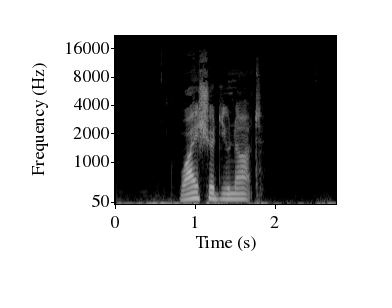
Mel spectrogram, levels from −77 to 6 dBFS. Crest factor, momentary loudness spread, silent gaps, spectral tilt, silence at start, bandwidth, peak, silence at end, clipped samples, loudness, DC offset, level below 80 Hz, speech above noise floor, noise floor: 18 dB; 16 LU; none; -5 dB/octave; 0.05 s; 15.5 kHz; -10 dBFS; 0 s; under 0.1%; -25 LUFS; under 0.1%; -52 dBFS; 33 dB; -56 dBFS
